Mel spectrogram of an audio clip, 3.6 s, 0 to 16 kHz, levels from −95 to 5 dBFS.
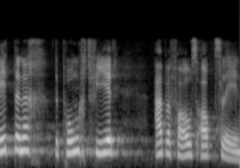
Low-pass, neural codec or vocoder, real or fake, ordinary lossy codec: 7.2 kHz; codec, 16 kHz, 16 kbps, FunCodec, trained on Chinese and English, 50 frames a second; fake; none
